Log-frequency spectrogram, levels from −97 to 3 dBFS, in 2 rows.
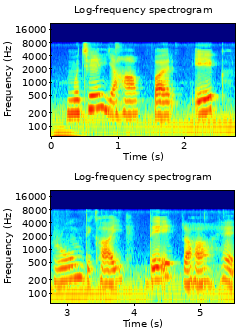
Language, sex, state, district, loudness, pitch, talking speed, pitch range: Hindi, female, Madhya Pradesh, Katni, -18 LUFS, 185 Hz, 100 wpm, 170-200 Hz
